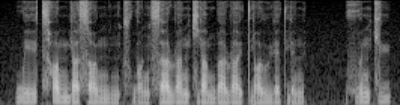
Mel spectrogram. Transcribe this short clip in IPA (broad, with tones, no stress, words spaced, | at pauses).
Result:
we˧˥ɪ̯t͡sʰɑ˧ʊ̯ mjä˥˩sɑ˧˥ʊ̯mi˨˩ŋt͡sʰwɑ˧˥ŋ sä˥˧ ɻa˥˩n t͡ɕjä˥mwä˧˥ɻa˨˩ɪ̯t̪jɑ˥˧ʊ̯ lɥɛ˥˩t̪jɛ˩n | xwə˥˩nt͡ɕy˥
